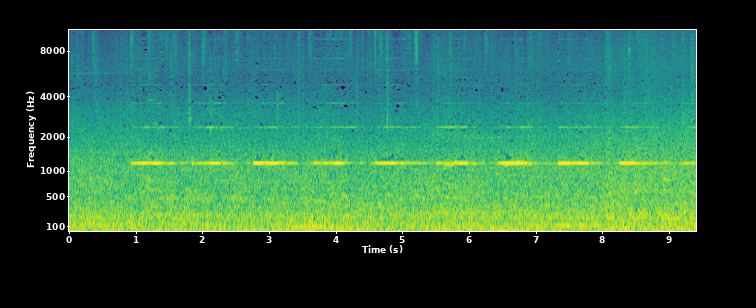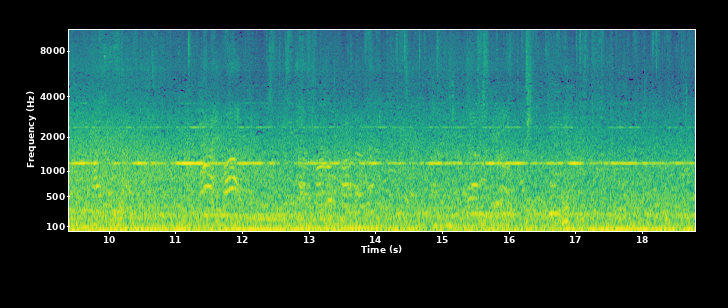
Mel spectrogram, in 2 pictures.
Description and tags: City Sidewalk Noise & Reversing Truck Beeps
beeps, city, field-recording, new-york, nyc, people, public, reversing, sidewalk, truck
